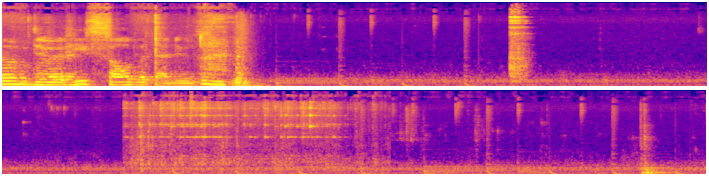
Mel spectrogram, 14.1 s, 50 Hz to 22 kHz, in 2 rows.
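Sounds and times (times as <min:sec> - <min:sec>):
small hard objects rattling: 0:08.3 - 0:11.3.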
